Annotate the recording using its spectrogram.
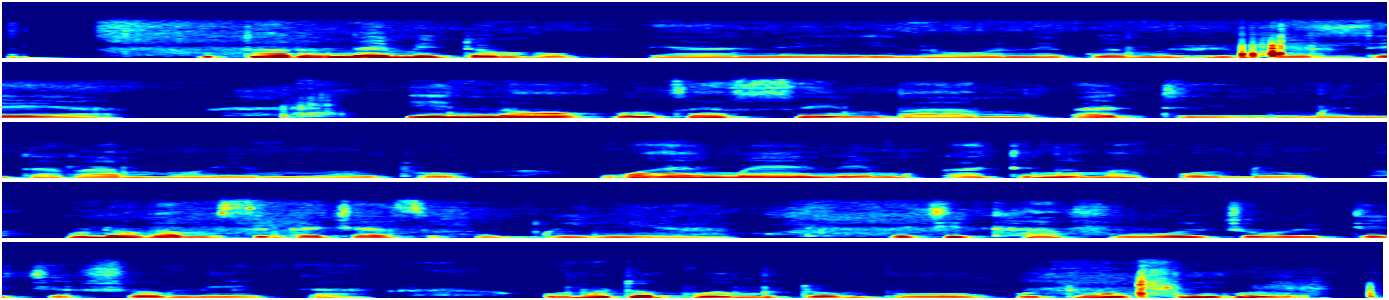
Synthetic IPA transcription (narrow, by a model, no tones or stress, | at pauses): mutoɾene̞mito̞mbo̞kjaniːno̞ːne̞kwemuʐipeɮe̞ja | ino̞nzesimbamuka̰timwe̞ndaɾamo̞je̞muːntʰṵ | ŋɡwaimwenimukatimwe̞mako̰ɗouno̞ŋɡamusiŋɡat͡ʃazikuɡʱwiɲane̞t͡ʃikʰafut͡ʃouitet͡ʃeʃo̞me̞ːka̰uno̞to̞puwemuto̞mbo̞kutiuvʱwiɲḛ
